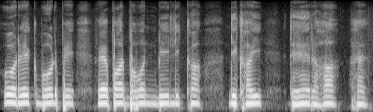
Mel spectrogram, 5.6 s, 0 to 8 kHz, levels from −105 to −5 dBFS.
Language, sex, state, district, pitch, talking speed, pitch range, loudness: Hindi, male, Uttar Pradesh, Saharanpur, 155 Hz, 130 wpm, 145-155 Hz, -18 LUFS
